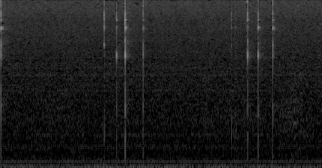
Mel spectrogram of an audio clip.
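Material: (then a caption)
Wood. Long fingernails tap the solid, polished brown wooden end cap of a glass hourglass sand timer. Quiet, short, bright clicks come in two loose clusters, each dying away almost instantly, over a steady low hum.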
